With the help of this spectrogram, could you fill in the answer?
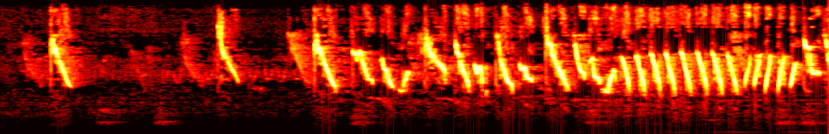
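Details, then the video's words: Singing white-eye opens with a few isolated high downslurred whistles, then accelerates into a dense run of repeated piercing slurred notes, steady and rapid, over a soft low hum. "tembakan pleci sultan"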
